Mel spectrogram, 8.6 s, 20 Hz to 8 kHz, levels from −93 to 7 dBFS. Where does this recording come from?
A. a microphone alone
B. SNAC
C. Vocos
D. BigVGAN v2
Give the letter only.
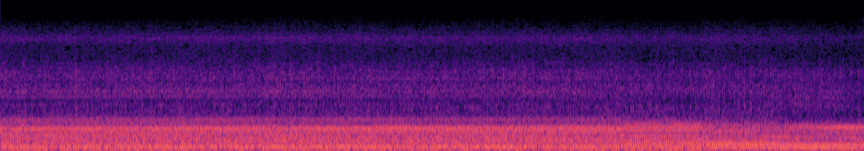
D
